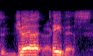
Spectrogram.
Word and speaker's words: Jatavis: Where's the U? Yeah. It's not there. It's Jatavis. I have the same problem with people put an R into my last name all the time. So he has Jatavis Brown having an INT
